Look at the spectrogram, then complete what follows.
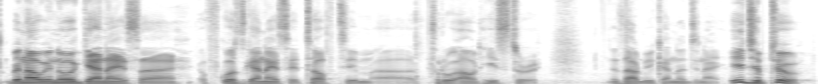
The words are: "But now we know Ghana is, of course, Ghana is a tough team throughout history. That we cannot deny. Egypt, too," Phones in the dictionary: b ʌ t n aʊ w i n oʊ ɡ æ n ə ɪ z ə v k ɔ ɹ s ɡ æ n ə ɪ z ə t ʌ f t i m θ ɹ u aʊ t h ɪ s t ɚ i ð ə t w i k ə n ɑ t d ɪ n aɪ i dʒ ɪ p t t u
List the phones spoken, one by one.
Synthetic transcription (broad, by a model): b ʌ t n aʊ w i n oʊ ɡ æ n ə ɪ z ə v k ɔ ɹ s ɡ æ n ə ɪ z ə t ʌ f t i m θ ɹ u aʊ t h ɪ s t ɚ i ð ə t w i k ə n ɑ t d ɪ n aɪ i dʒ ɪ p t t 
